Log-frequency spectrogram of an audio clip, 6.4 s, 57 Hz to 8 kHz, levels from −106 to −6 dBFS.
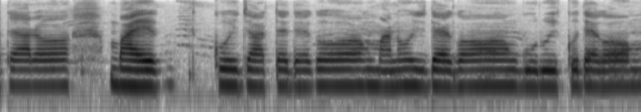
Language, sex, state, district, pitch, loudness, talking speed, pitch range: Chakma, female, Tripura, Dhalai, 185 Hz, -19 LUFS, 95 wpm, 180-185 Hz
